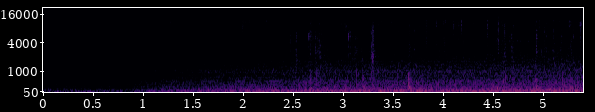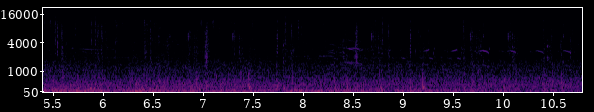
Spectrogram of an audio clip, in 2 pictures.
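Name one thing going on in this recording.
Wind blows steadily with a low rumble.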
